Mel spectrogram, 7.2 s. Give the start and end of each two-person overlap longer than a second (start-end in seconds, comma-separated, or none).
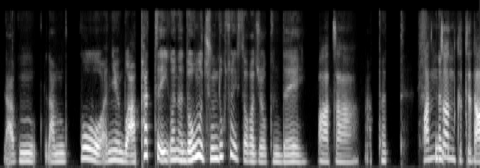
none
